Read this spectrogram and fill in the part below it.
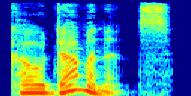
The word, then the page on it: codominance: British English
